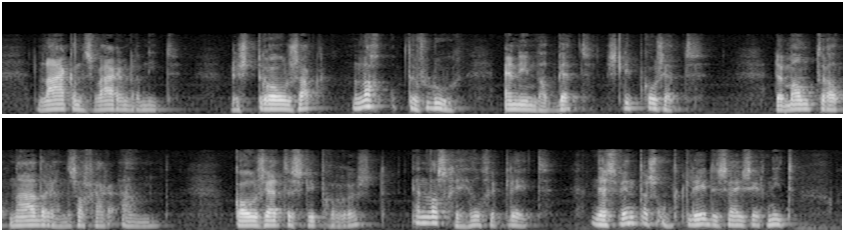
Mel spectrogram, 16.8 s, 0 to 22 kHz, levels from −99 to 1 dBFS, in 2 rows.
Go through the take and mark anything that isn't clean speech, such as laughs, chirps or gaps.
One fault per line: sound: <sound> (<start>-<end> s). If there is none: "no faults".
no faults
